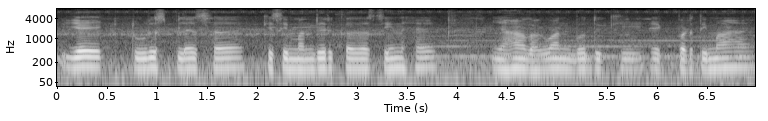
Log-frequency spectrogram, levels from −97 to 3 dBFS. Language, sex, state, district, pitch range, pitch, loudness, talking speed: Hindi, male, Bihar, Katihar, 125-135 Hz, 130 Hz, -18 LUFS, 145 wpm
